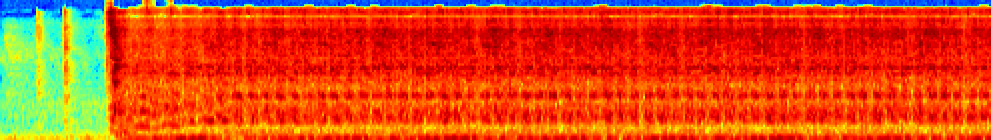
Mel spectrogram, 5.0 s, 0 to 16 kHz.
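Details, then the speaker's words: Small-block Chevy swapped Jaguar XJ6, sat about a week: engine churns over at a steady rapid beat for several seconds but never catches; crank no start, owner suspects lost fuel prime, later tries priming fluid. "i wonder if it lost fuel prime okay now try it"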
